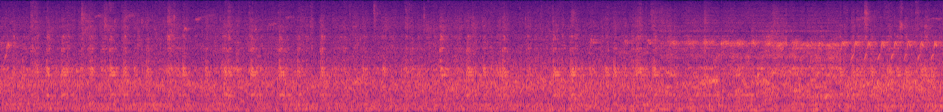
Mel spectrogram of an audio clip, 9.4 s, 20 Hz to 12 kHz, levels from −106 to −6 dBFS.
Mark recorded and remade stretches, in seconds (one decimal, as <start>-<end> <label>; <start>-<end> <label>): 0.0-6.6 recorded; 6.6-8.4 remade; 8.4-9.4 recorded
